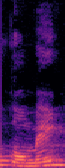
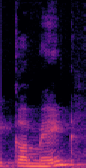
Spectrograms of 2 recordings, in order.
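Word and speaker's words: comment: Okay, so you will not से कमेंट, you will say कॉमेंट. The correct pronunciation will be कॉमेंट.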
